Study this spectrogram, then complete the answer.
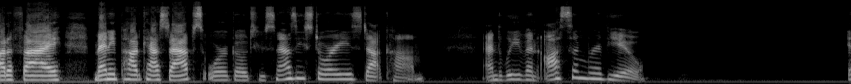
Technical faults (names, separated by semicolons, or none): microphone overload; microphone volume stepped down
